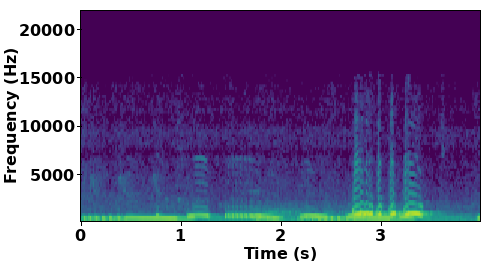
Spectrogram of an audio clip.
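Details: Local zebra doves used as a master song to coax lazy doves into singing: several birds overlap in rapid stuttering coo trills that slide downward, with a louder, higher rolling phrase near the end.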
